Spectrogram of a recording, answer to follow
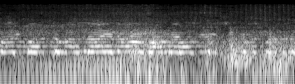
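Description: A motor vehicle passing close by on the road, its engine rumble swelling and fading in the first second or so. Over it runs a steady, held pitched tone that breaks off near the end.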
